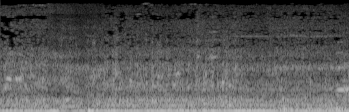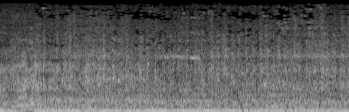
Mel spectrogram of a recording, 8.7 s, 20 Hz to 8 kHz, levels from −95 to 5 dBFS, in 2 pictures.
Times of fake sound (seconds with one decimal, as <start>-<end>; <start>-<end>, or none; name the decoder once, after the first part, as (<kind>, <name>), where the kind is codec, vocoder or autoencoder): 0.6-1.3 (codec, SNAC); 4.3-4.8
